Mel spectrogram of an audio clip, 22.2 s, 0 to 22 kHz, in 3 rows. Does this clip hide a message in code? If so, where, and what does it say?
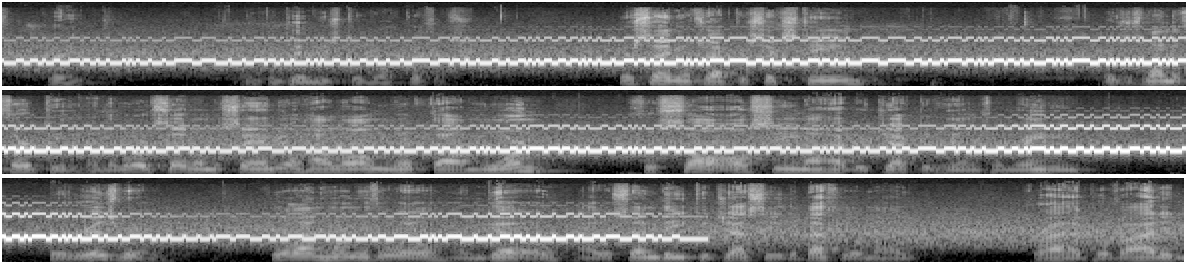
Yes: RTTY (45.45 baud, 170 Hz shift) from 0.0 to 19.2 s, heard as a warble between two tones, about 1200 Hz centre, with fading. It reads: … 61591 60015 04841 43502 55034 45464 72747 89327 80473 86870 47725 83200 83471 13909 29491 77987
